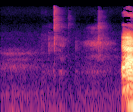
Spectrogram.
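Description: A child's loud, breathy "ah!" near the end, after a quiet stretch broken only by a faint click about a second in.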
